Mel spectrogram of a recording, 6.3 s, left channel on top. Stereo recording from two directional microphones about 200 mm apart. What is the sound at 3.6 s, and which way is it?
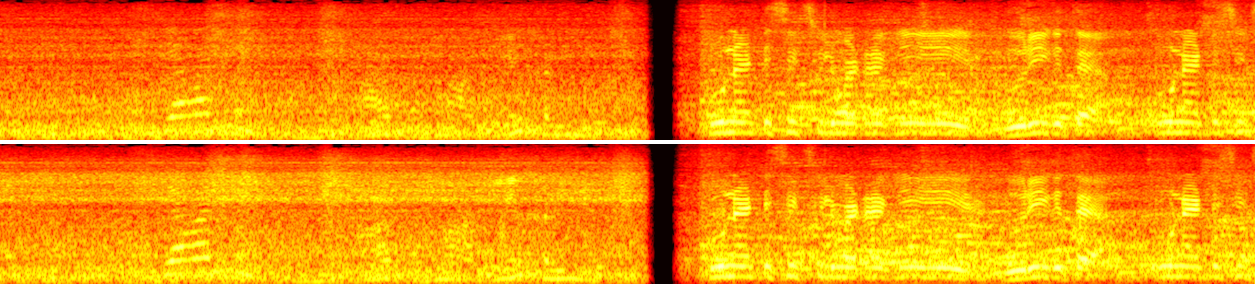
Speech, 15° left (ahead or behind).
